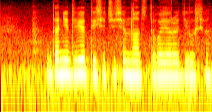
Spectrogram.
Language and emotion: Russian, neutral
